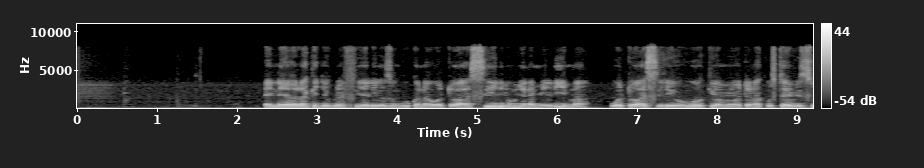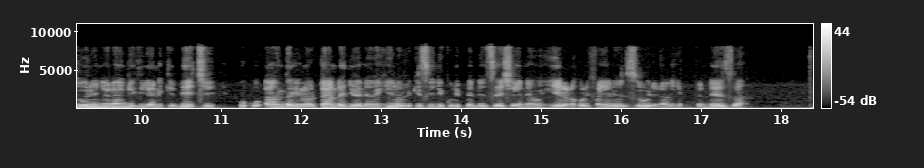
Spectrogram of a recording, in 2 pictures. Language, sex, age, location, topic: Swahili, male, 25-35, Dar es Salaam, agriculture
